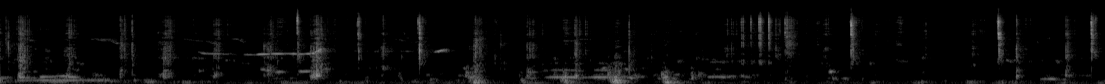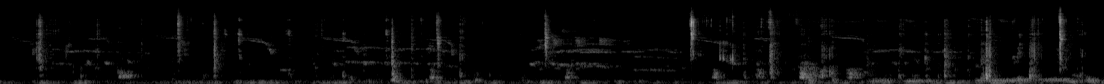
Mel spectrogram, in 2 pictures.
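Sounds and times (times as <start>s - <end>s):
wet mouth sounds: 0.0s - 8.7s, 18.0s - 22.0s
chewing crispy crabs: 0.0s - 22.0s
shells cracking between teeth: 7.3s - 8.7s.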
